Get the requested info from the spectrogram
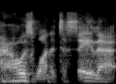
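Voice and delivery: hushed whisper. Acting out a short character standing over a kneeling player, whispering. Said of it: "he kind of whispers to you".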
